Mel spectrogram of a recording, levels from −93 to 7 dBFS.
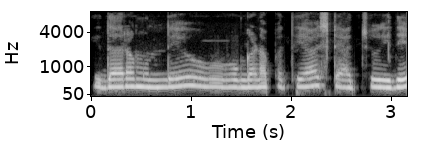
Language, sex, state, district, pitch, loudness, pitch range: Kannada, female, Karnataka, Bidar, 230 Hz, -15 LUFS, 220-240 Hz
